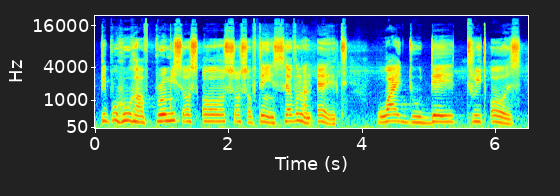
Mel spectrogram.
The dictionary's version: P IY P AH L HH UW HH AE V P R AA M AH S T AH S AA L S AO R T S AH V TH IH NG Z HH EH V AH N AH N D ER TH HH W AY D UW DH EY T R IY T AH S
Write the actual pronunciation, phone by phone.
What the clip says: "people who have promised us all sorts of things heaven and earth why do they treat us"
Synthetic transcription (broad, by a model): P IY P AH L HH UW HH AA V P R AA M AH S T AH S AA L S AO T S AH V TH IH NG S HH EH V AH N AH N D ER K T W AY D UW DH EY T R IY T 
